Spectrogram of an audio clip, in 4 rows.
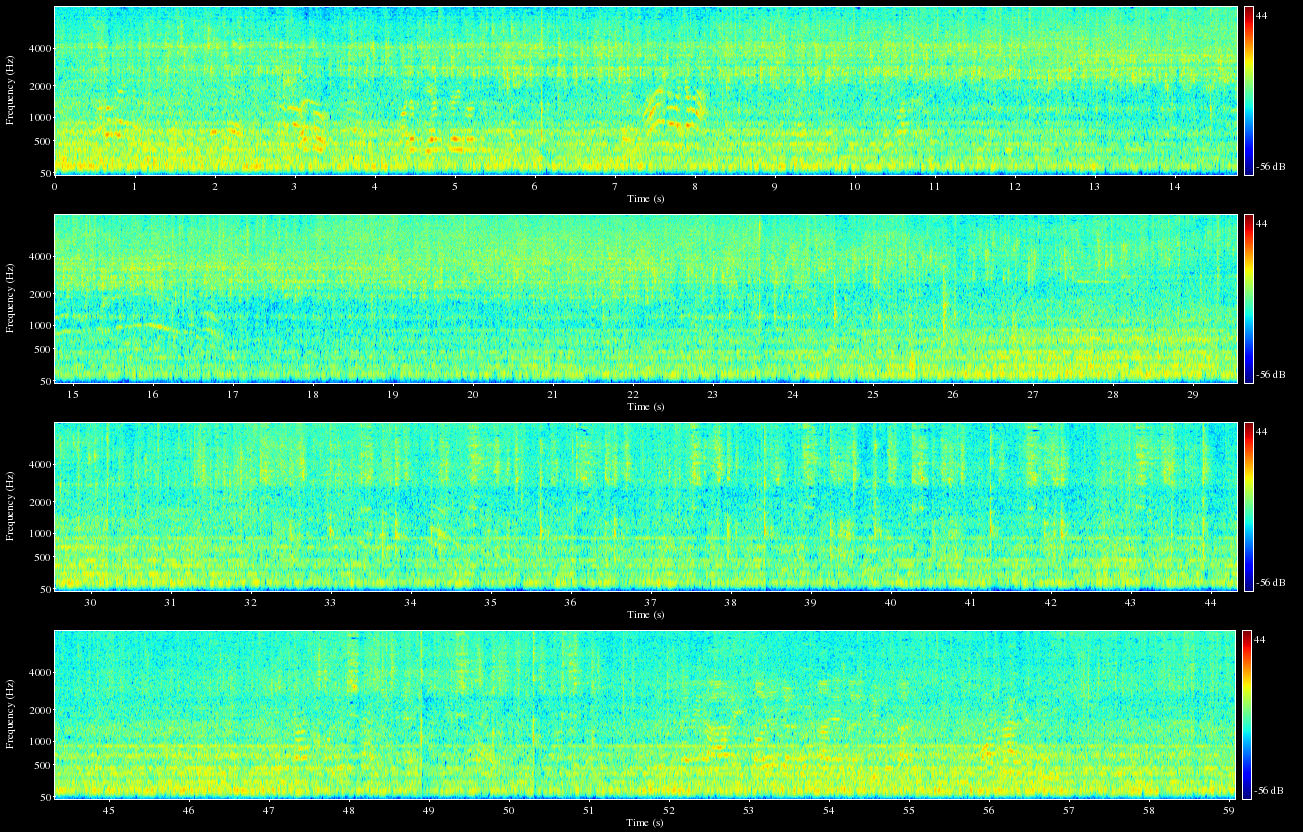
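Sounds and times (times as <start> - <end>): food frying in a pot: 0.0 - 59.0
metal ladle scraping pot: 31.9 - 42.3, 43.0 - 44.0.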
